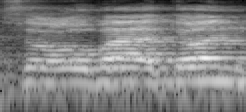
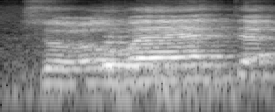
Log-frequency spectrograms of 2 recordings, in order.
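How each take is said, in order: First: Slow صعوبات ending in -tun; damma tanween. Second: Slow, loud صعوبات ending on t; sukun ending. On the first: Teacher tests open taa, صعوبات ending in -tun. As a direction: add -un to صعوبات. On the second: Teacher tests open taa, صعوبات with bare t. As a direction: stop صعوبات on released t. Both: Shown as a demonstration. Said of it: "بالتاء المفتوحة".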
